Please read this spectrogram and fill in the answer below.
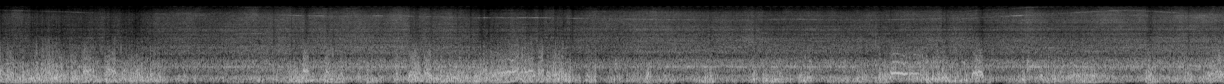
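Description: Diesel engines of heavy demolition machines, wheeled material handlers and a tracked excavator, running steadily as one continuous drone, with no distinct impacts.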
